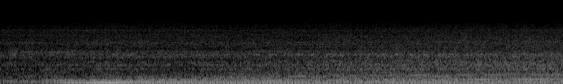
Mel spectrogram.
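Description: An Audi A6 45 TFSI quattro Premium idles at the exhaust, a steady, low, even rumble close to the microphone that settles after a slight swell in the first second and holds unchanged to the end.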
